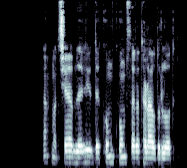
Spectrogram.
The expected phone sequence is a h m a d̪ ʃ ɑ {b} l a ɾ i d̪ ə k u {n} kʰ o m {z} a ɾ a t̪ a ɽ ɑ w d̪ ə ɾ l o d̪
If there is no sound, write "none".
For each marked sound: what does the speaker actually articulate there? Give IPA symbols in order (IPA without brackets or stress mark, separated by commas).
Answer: b, m, s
